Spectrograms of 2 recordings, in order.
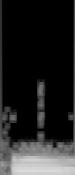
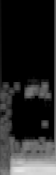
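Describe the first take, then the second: First: أو said as a long "oh"; أو as an open "o", not "oo"; faulty open waw. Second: أو said as a long pure "oo"; أو as a close "uu", never "oh"; pure Arabic waw. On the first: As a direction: loosen the lips so أو becomes "ooh" turned to "oh". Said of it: "وليس أو". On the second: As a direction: round the lips tightly on أو, "ooo". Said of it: "والواو العربية يا إخوتي". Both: Shown as a demonstration.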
